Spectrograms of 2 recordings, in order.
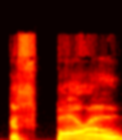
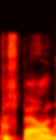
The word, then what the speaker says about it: Gasparo: Yeah, and I don't like Gasparo either, or Gasparo, probably. Italian 3-syllable words tend to have the emphasis on the first syllable.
